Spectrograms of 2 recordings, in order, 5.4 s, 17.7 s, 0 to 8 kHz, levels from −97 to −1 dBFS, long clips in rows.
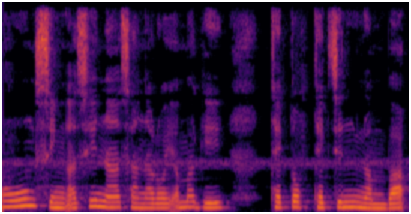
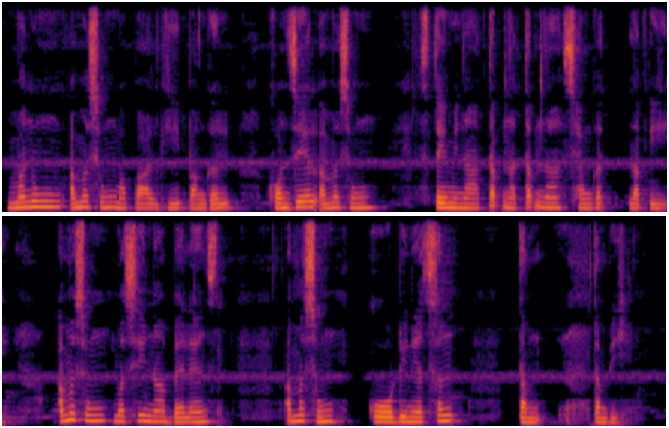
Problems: background sounds at intervals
